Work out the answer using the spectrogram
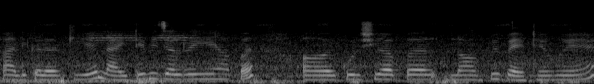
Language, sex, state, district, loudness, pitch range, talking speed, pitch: Hindi, female, Bihar, Sitamarhi, -35 LUFS, 210-235 Hz, 190 wpm, 220 Hz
